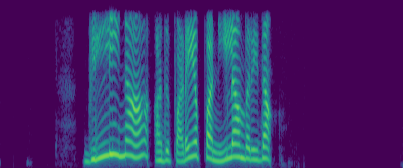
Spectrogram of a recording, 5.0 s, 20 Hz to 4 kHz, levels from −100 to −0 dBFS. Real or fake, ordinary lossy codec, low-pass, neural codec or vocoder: real; none; 3.6 kHz; none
